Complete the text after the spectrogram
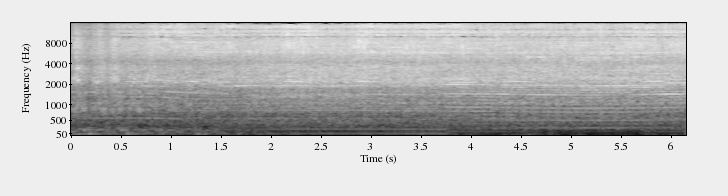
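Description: An angle grinder whines as it grinds metal.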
